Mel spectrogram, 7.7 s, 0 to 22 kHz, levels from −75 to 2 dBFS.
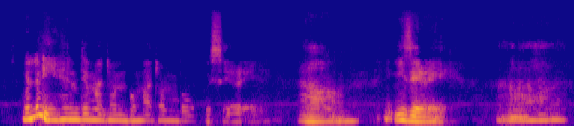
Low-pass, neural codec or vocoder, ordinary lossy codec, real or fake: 19.8 kHz; codec, 44.1 kHz, 2.6 kbps, DAC; AAC, 48 kbps; fake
